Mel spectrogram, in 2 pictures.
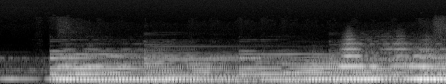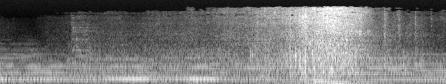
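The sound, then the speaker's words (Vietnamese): A car engine pulls away on a misty night road: a steady low drone swells into a louder, broader roar that surges near the end. “Khi xe bắt đầu lăn bánh đi, Oanh”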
